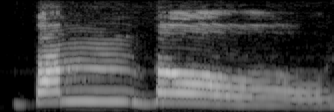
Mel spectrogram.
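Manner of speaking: "bumble" joined slowly with a long second syllable; blending syllables. Shown as a demonstration. Teacher puts both syllables together for pupils, blending. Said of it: "then we sound out the second syllable".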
